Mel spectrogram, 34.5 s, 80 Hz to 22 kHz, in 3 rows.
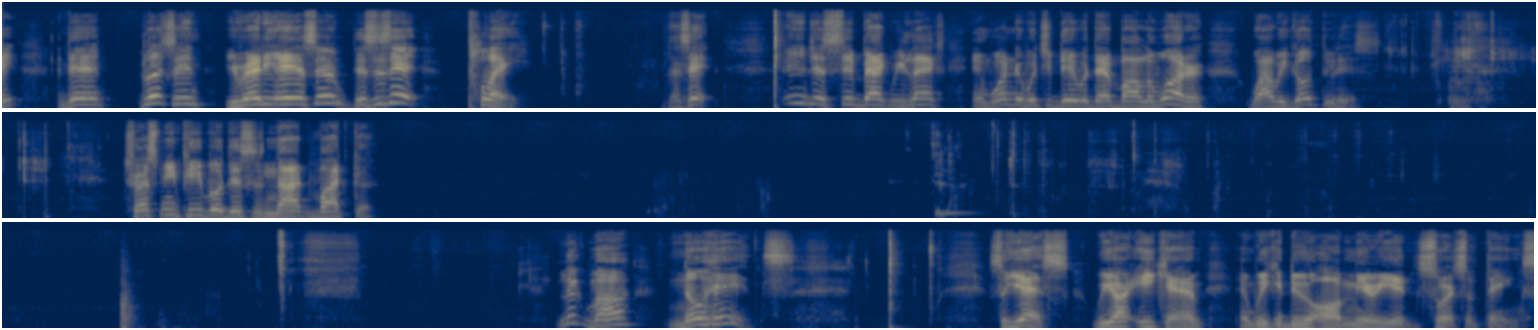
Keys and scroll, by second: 4.0 alt+super+8.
